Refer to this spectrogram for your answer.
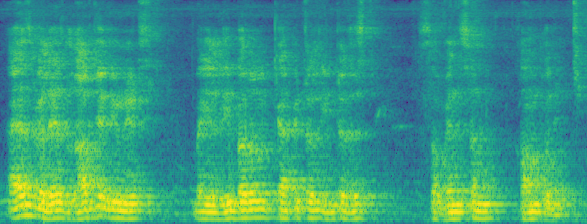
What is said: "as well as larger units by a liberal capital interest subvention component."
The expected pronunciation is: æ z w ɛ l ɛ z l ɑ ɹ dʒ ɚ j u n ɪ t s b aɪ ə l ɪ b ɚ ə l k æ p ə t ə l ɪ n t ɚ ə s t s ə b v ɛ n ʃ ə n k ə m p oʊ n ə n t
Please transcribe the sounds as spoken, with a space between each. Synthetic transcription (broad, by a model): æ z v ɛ l ɛ z l ɑ ɹ dʒ ɚ j u n ɪ t s b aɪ ə l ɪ b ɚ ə l k æ p ə t ə l ɪ n t ɚ ə s t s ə v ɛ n s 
